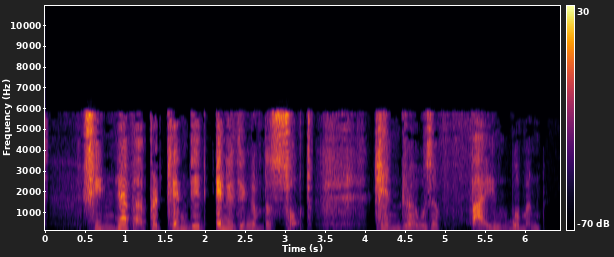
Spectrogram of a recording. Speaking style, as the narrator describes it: whispered Doge miserably

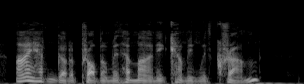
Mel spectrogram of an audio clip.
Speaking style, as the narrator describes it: said Harry quietly

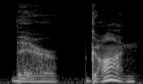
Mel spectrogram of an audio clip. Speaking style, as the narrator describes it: breathed

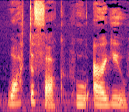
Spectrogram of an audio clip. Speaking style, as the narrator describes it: he said

